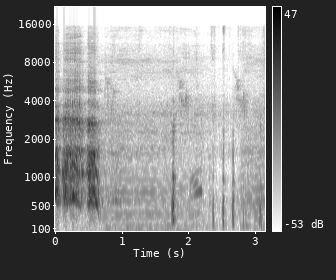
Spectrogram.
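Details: An Aseel rooster singing for a hen gives a loud, harsh crow lasting under a second. A few short, soft clucks follow.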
